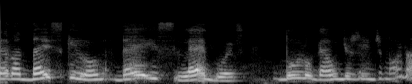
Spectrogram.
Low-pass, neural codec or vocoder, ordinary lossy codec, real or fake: 7.2 kHz; codec, 44.1 kHz, 2.6 kbps, DAC; none; fake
